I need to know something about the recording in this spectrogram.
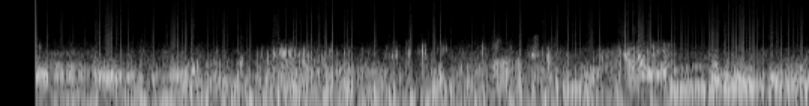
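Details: Stomach growling (borborygmi): continuous low gurgling and rumbling from the abdomen.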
